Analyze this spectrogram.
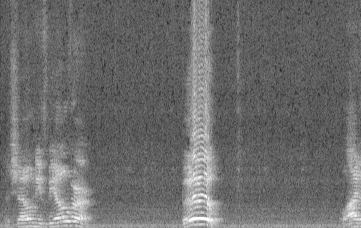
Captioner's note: none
